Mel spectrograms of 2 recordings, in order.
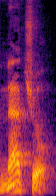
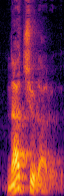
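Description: First: The 'nachu' part is said lightly and reduced. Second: The 'nachu' part is said strongly and fully. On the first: The speaker calls it right. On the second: The speaker calls it wrong.

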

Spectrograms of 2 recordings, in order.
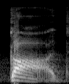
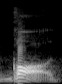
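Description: First: The vowel is an open American 'ah'. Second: The vowel is a rounded British 'o'. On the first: "アメリカ人だとGod" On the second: "イギリス人だとGod"

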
